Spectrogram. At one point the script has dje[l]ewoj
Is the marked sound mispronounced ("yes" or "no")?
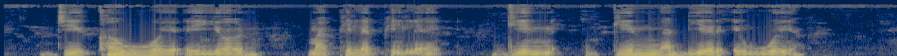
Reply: yes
